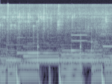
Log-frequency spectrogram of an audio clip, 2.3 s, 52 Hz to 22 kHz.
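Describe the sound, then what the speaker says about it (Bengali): Chopped garlic sizzles in about three spoons of hot oil in a wok, a steady loud frying crackle with brief stirring scrapes, close and without talk. "প্রথমে একটা কড়াইতে তেল দিয়ে দিয়েছি 3 স্পুন, দিয়ে দিলাম কাটা রসুন।"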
